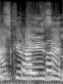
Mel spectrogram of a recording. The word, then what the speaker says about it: Skenazy: We had Lenore Skenazy live in studio, rhymes with crazy.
